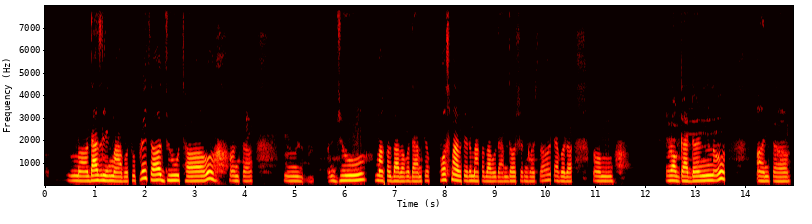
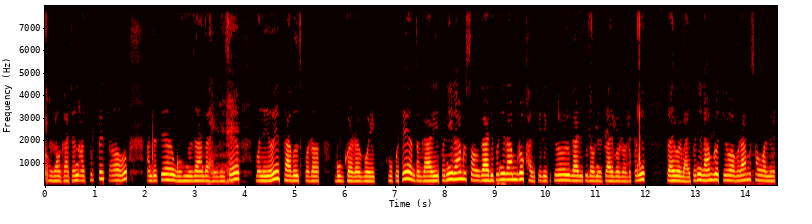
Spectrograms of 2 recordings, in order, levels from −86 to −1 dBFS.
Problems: constant background noise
